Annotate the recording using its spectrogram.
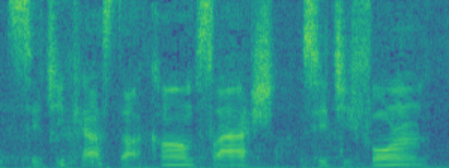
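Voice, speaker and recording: Over noticeable background noise, a man's very deep, low voice swings very widely in pitch. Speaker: podcast host. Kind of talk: casual interview.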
